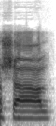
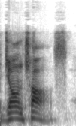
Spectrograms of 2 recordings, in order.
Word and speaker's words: Charles: his full name Jean Char Ki Gomez see in English you pronounce the S you say John Charles but in French we don't actually pronounce the S just like Paris we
